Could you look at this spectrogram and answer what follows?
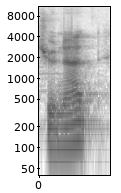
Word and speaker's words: Xhynet: I know it doesn't look like that down there, but in Albanian, which is my ethnicity, XHYNET is how you would get that, but in English it's pronounced Junette.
